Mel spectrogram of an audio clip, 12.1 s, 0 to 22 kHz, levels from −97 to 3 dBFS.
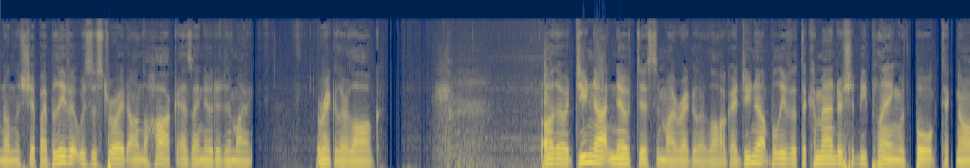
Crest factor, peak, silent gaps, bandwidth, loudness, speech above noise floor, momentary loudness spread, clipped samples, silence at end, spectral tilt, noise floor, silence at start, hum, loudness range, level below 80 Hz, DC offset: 14 dB; 0 dBFS; none; 13.5 kHz; -14 LUFS; 37 dB; 13 LU; under 0.1%; 0 s; -7 dB/octave; -49 dBFS; 0 s; none; 6 LU; -32 dBFS; under 0.1%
